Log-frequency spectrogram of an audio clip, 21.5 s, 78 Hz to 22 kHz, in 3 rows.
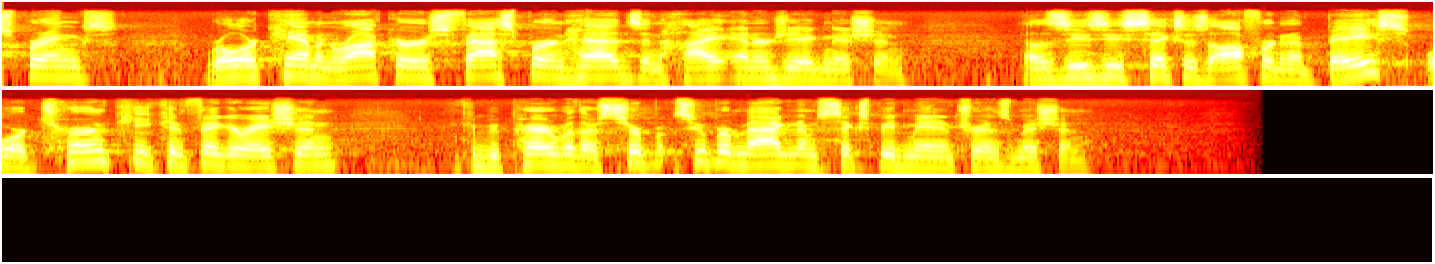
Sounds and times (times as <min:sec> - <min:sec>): Speech: 0:00.0 - 0:12.7.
